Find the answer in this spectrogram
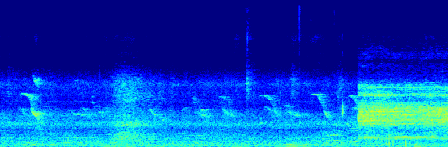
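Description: Faint, scattered bird chirps over quiet background noise; a little before the end a steady hiss comes in suddenly.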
